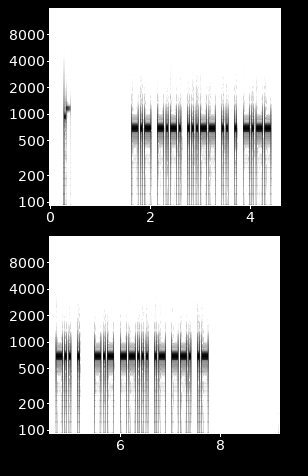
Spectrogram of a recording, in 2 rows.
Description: Morse code, heard as a keyed tone, about 28 wpm, 700 Hz. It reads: KC3IEY DE K7AGA
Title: USA Callsign DE Callsign 28wpm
